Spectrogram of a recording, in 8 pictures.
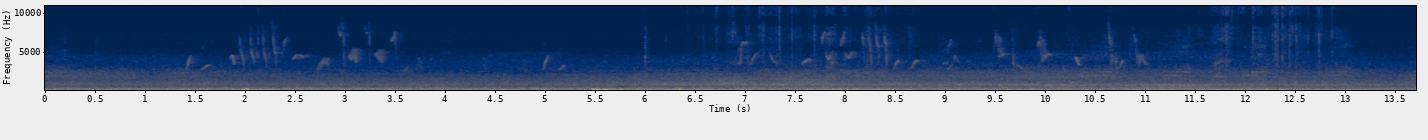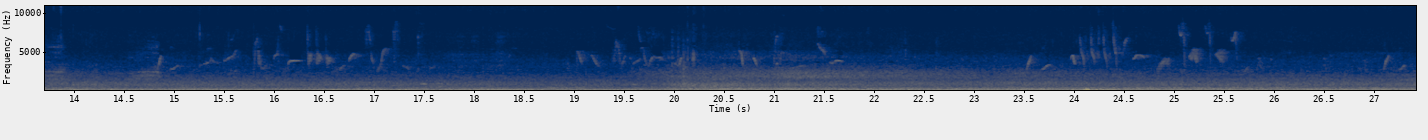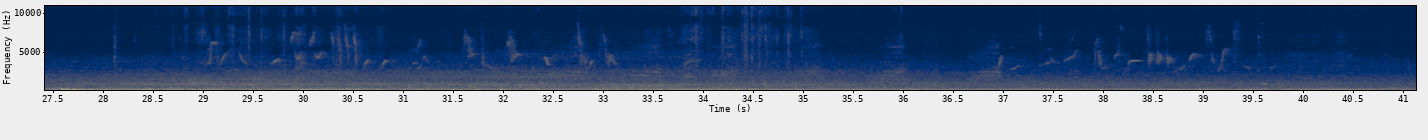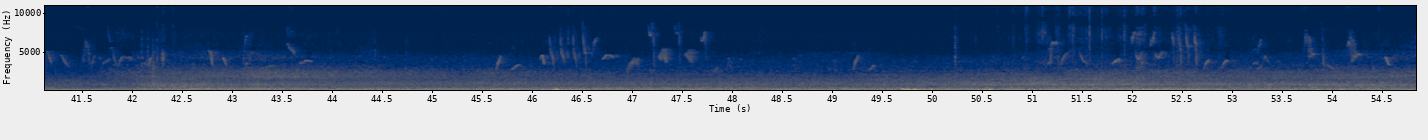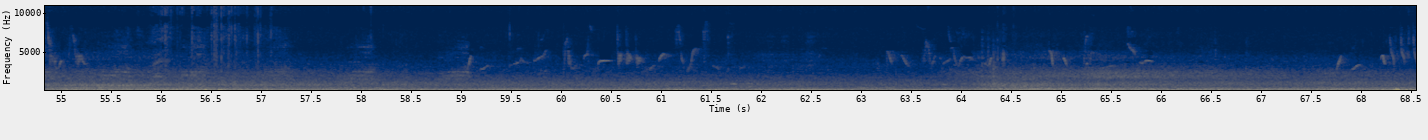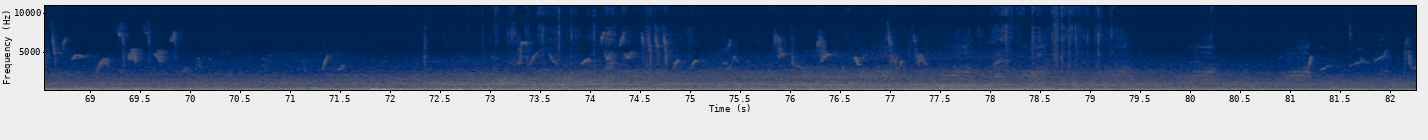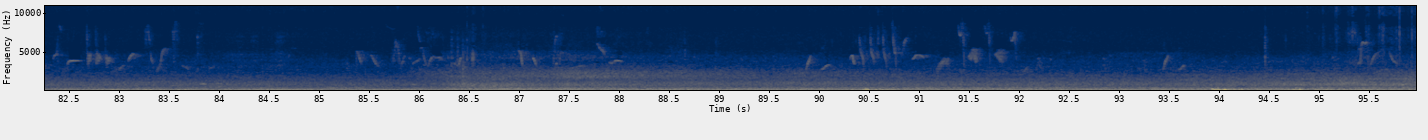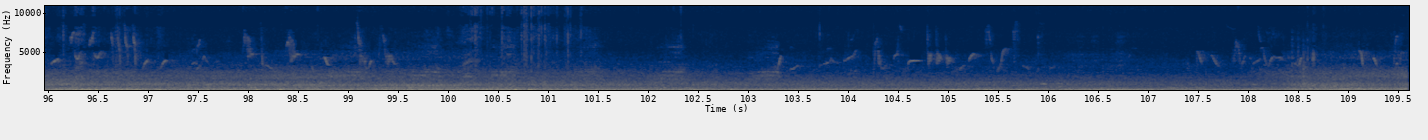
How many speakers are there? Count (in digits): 0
